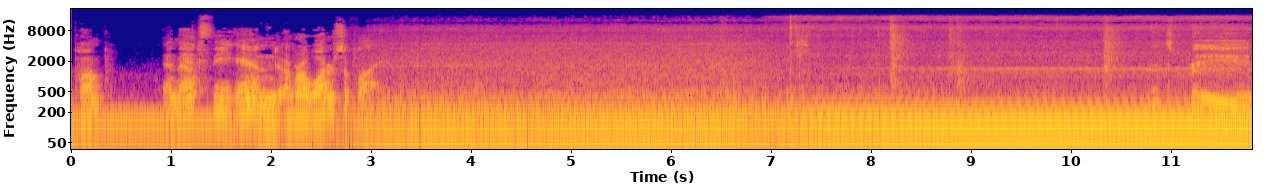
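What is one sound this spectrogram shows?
A 12-volt diaphragm water pump runs with a steady hum.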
